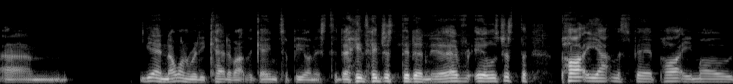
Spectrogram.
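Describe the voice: A man speaks at a moderate pace in a medium-pitched, croaky voice with vocal fry and fairly even intonation.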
